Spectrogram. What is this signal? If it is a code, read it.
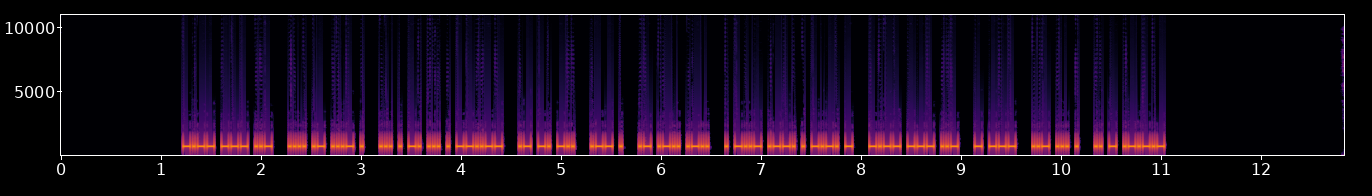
Morse code, heard as a keyed tone, about 50 wpm, 700 Hz. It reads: YOU HAVE SENSE, AND WE ALL EXPECT YOU TO USE IT.
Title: Sentences from Top 1100 Words 50wpm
